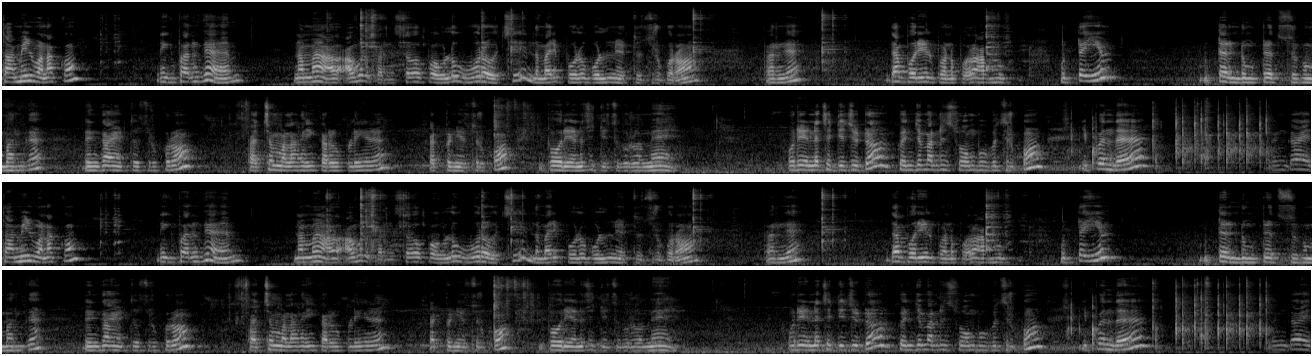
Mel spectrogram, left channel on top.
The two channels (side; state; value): both; normal; correlation 0.67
